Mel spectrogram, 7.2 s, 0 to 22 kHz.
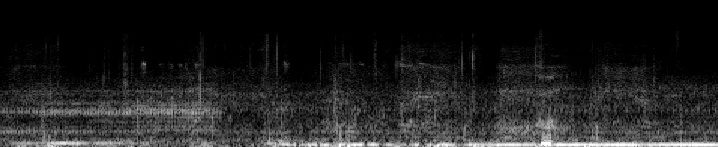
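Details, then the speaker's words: BMW E46 316 Ti Compact bought for 600€ and sold as lacking power, arriving at full throttle with a deep, coarse, tractor-like chugging drone; engine running rough and short of power. "Non, ce n'est pas un tracteur ni une voiture sans permis qui arrive pied au plancher, mais bien une E46 compacte qui était vendue comme présentant un manque de puissance."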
